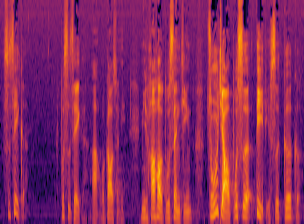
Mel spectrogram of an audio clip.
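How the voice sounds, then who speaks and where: Lively, animated male preacher. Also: medium pitch, fairly quick. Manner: animated storytelling with rhetorical questions to the congregation. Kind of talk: sermon.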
